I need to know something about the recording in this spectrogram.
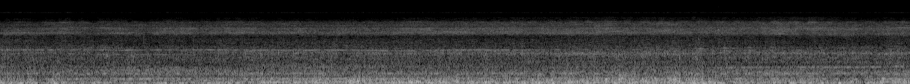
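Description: Wind rumbles and buffets against the microphone outdoors.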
